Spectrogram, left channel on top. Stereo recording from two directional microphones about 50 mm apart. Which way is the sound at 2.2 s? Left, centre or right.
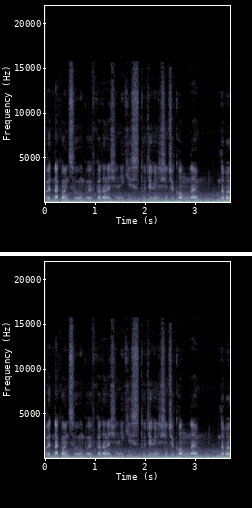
Centre.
